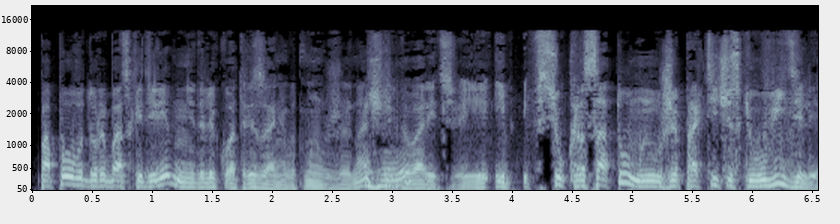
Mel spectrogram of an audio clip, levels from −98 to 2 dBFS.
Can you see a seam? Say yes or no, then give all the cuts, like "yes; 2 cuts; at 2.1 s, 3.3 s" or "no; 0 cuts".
no; 0 cuts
